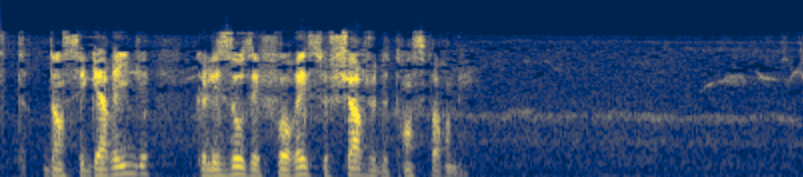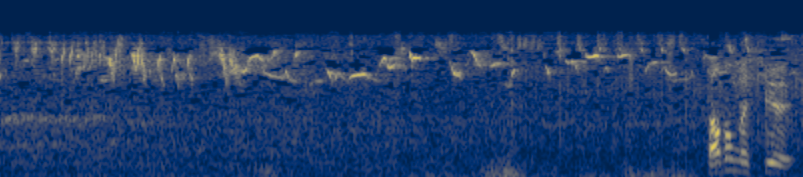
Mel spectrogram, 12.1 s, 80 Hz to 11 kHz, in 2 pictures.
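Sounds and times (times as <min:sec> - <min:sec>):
small birds chirping: 0:00.0 - 0:12.0
steady background hiss: 0:00.0 - 0:12.0.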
